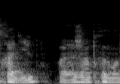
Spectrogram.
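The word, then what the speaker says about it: Khalil: simplement appelé radil voilà c'est écrit KH a l i l mais ça se prononce radil voilà j'ai un PR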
